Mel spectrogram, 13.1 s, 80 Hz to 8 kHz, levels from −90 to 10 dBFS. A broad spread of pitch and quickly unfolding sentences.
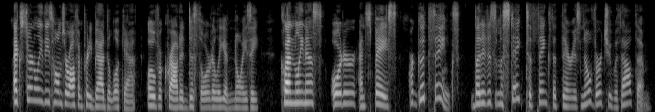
No: wide, 6.4 semitones; average, 160 wpm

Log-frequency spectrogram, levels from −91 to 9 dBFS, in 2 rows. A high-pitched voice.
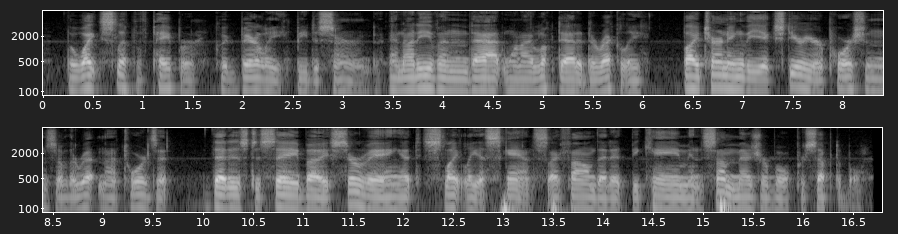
No: low, 100 Hz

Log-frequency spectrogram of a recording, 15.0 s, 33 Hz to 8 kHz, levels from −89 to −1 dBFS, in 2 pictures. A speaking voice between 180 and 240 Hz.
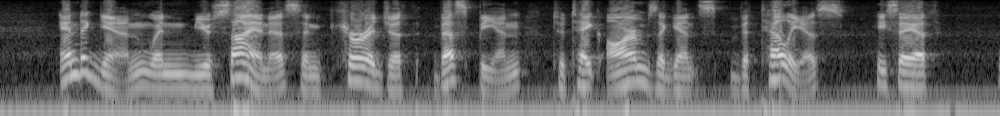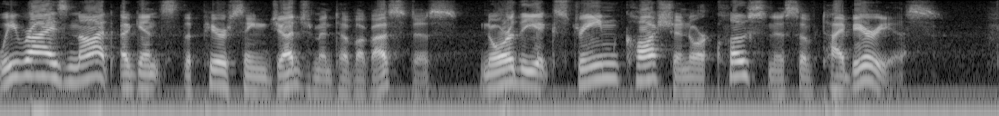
No: low, 125 Hz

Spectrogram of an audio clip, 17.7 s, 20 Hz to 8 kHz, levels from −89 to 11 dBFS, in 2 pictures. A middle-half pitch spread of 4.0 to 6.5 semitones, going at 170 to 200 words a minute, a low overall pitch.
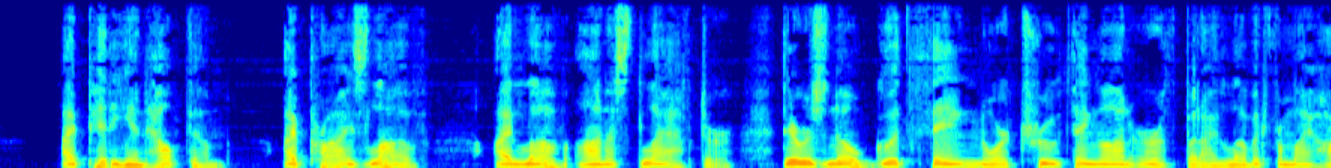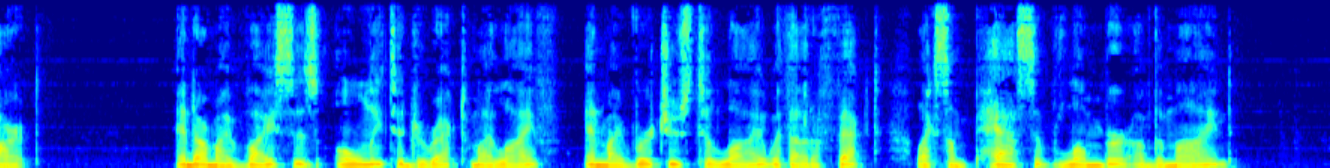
Yes: average, 4.5 semitones; average, 175 wpm; low, 115 Hz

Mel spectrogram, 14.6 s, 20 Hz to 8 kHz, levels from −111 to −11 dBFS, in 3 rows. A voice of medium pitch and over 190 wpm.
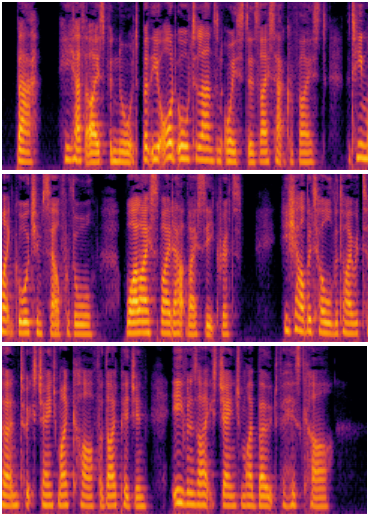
Yes: medium, 180 Hz; average, 200 wpm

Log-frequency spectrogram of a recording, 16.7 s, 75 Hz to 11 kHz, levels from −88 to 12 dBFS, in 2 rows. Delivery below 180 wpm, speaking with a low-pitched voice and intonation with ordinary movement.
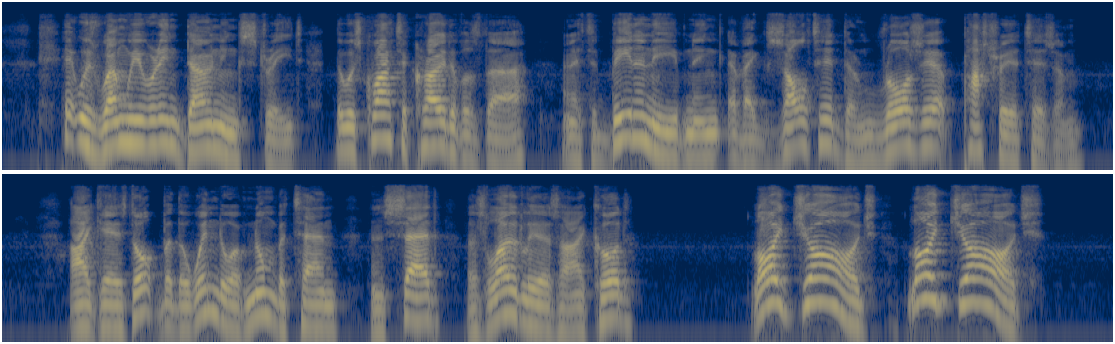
No: average, 170 wpm; low, 130 Hz; wide, 7.6 semitones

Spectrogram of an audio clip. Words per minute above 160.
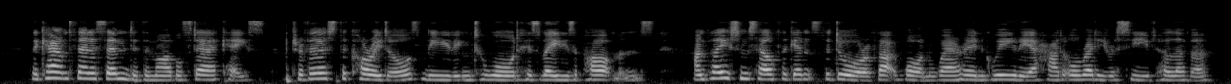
No: average, 150 wpm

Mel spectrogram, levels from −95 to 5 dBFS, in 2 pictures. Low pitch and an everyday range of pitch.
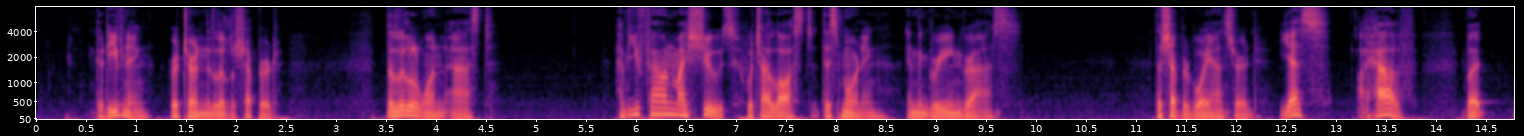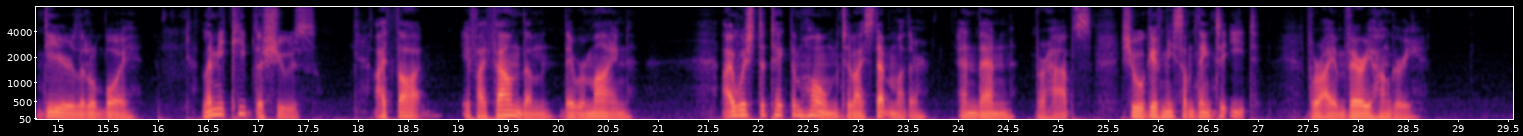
Yes: very low, 95 Hz; average, 3.8 semitones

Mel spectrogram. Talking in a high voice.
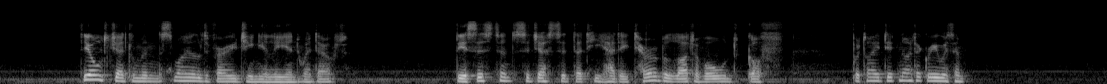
No: low, 135 Hz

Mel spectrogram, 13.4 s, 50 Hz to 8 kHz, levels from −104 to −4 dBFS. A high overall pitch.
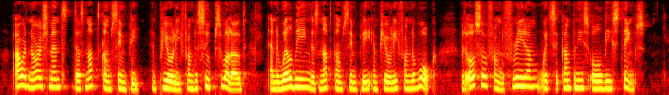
Yes: high, 195 Hz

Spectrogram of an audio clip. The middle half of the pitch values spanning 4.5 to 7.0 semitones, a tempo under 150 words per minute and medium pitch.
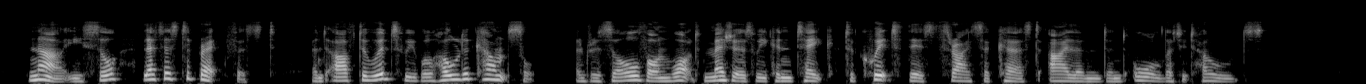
Yes: average, 5.2 semitones; average, 140 wpm; medium, 165 Hz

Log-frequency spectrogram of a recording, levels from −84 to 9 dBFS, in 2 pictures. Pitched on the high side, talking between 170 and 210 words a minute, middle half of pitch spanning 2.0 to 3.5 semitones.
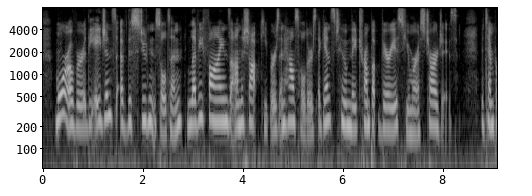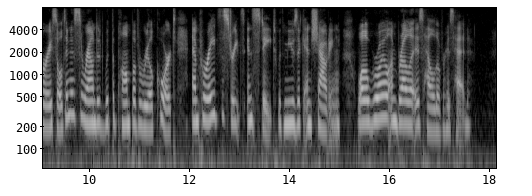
Yes: high, 215 Hz; average, 175 wpm; average, 2.8 semitones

